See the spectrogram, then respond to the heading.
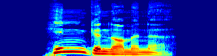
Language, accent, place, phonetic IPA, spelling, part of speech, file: German, Germany, Berlin, [ˈhɪnɡəˌnɔmənə], hingenommene, adjective, De-hingenommene.ogg
- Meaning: inflection of hingenommen: 1. strong/mixed nominative/accusative feminine singular 2. strong nominative/accusative plural 3. weak nominative all-gender singular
